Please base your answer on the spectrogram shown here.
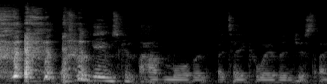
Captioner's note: coughs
